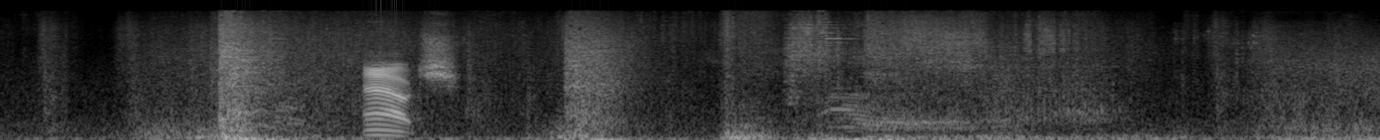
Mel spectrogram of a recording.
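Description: A heavy blade swings through the air with a whoosh.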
